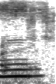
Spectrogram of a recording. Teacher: When you say the Z sound, the Z, that's when you can feel it in your vocal cords.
